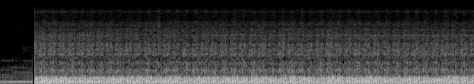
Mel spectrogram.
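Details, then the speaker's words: 2004 Honda CBR1000RR that kept dying at 62 °C, after repairing the IAC idle control valve: a fast even burble holding steady at idle without hunting. Idle is now normal; the owner thinks it may now be overfueling. "Success! Managed to fix the idle problem. Idle problem is resolved, thank goodness."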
